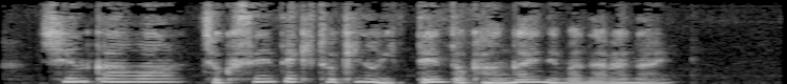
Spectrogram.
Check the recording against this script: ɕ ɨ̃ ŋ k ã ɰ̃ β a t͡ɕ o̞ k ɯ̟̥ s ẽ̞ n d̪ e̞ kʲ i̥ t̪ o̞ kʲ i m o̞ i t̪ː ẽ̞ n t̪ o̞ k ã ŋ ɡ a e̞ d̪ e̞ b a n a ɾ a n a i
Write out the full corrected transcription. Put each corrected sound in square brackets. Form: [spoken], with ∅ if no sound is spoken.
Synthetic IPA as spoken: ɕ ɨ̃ ŋ k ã ɰ̃ β a t͡ɕ o̞ k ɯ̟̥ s ẽ̞ n [t̪] e̞ kʲ i̥ t̪ o̞ kʲ i [n] o̞ i t̪ː ẽ̞ n t̪ o̞ k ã ŋ ɡ a e̞ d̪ e̞ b a n a ɾ a n a i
